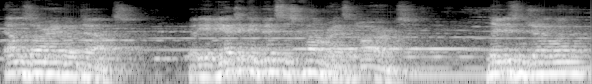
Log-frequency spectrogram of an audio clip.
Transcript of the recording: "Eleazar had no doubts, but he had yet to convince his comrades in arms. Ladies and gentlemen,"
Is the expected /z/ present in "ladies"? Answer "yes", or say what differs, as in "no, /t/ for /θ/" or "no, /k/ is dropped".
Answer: yes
